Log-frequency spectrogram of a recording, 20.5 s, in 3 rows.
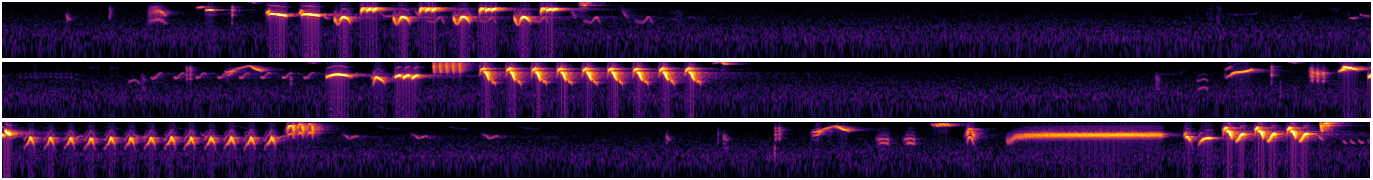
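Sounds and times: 
common nightingale Luscinia megarhynchos singing: 0.3 - 3.5, 6.0 - 10.6, 12.6 - 20.5.

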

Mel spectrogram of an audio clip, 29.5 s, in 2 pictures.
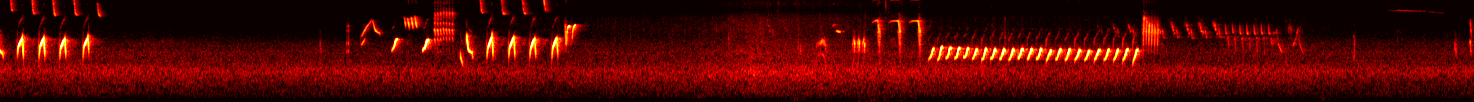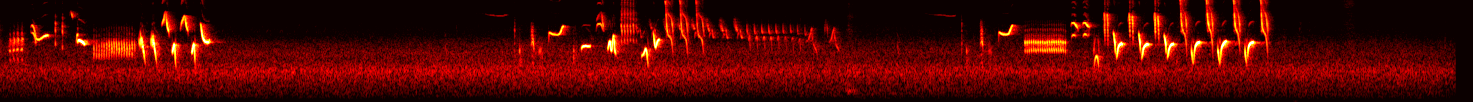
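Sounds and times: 
Common nightingale singing: 0.0 - 1.1, 3.2 - 5.9, 8.1 - 17.0, 19.4 - 27.6.

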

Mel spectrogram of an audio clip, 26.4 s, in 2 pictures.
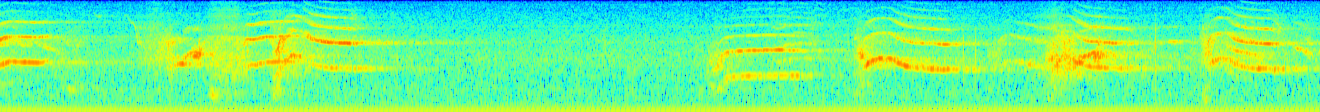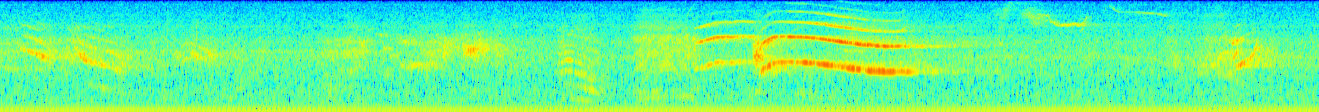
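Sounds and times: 
killer whale pulsed calls: 0.0 - 4.4, 7.1 - 15.5, 16.4 - 23.0, 24.6 - 26.1
constant low hum: 0.0 - 26.3.

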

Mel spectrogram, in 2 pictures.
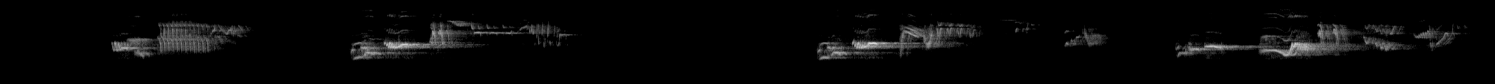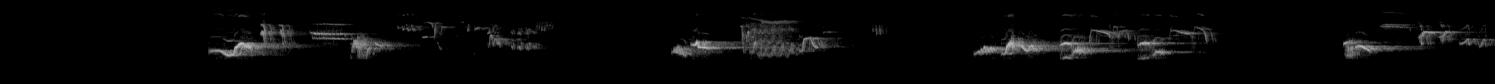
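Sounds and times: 
common blackbird warbled song: 1.1 - 2.6, 3.5 - 5.9, 8.2 - 11.2, 11.8 - 14.8, 17.0 - 20.6, 21.7 - 23.9, 24.7 - 27.3, 28.4 - 29.8.

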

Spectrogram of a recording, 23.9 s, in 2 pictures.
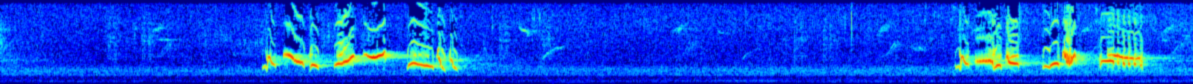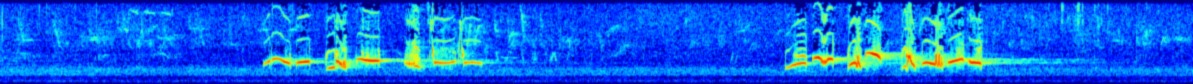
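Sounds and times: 
common blackbird singing: 2.6 - 5.7, 8.8 - 18.3, 19.2 - 23.8.

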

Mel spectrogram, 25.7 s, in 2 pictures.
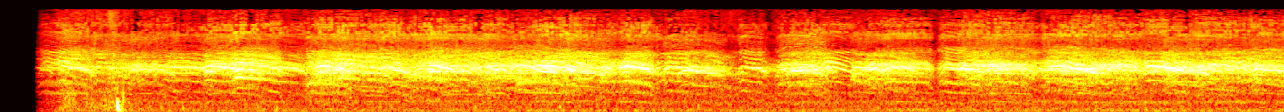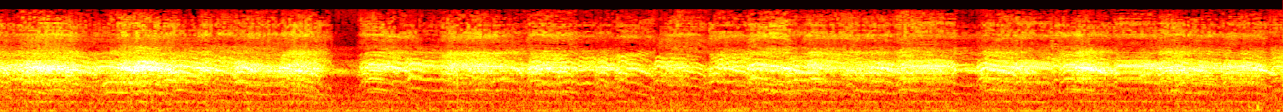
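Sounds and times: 
Carrion crow giving hoarse grating caws: 0.4 - 25.6.

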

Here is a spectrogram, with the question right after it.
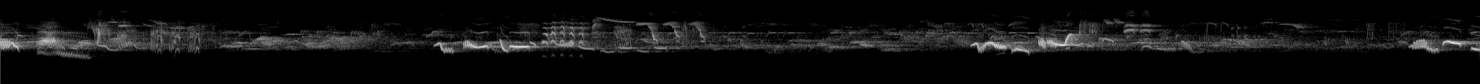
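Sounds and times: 
Common blackbird song: 0.0 - 14.7.

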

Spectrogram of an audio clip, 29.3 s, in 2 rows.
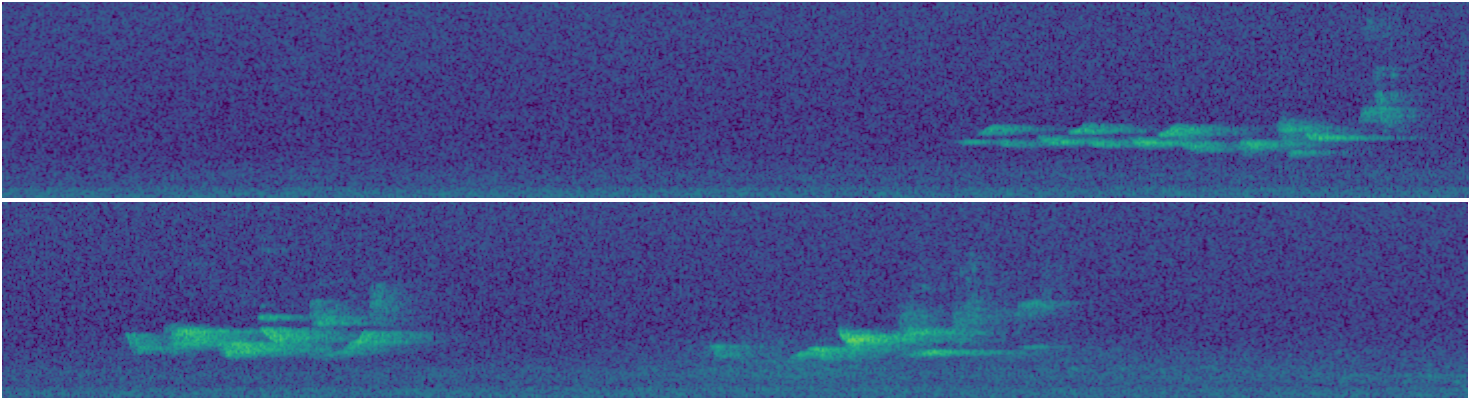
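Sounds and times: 
Eurasian blackbird song: 9.6 - 14.3, 15.9 - 19.1, 21.7 - 25.5.

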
